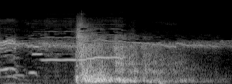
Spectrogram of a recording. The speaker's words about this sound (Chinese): 还愣着干什么？开枪！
